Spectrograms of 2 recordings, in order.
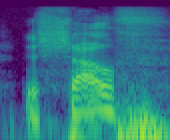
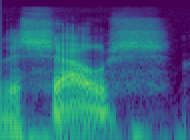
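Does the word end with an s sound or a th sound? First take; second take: th; s. First: The word ends with a th sound. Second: The word ends with a plain s sound. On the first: This is what was intended. The speaker calls it right. "De South bedoelde hij" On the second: Someone else said it this way. The speaker calls it wrong. "En ik hoorde hem zeggen"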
